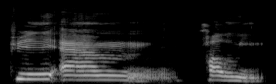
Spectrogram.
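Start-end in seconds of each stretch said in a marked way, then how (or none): 2.1-2.6 Halloween in English, with aspirated H; English accent. Shown as a demonstration. Guest showing off her super accent, English pronunciation with aspirated H. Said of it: "accent anglais ou accent québécois?".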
